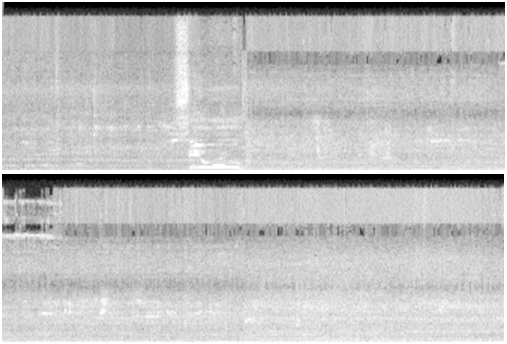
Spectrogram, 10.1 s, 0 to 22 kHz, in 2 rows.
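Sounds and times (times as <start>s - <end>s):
wind and road noise: 0.0s - 10.0s.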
